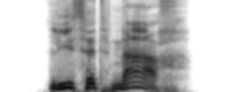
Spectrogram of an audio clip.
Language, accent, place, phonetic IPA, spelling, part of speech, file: German, Germany, Berlin, [ˌliːsət ˈnaːx], ließet nach, verb, De-ließet nach.ogg
- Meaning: second-person plural subjunctive II of nachlassen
